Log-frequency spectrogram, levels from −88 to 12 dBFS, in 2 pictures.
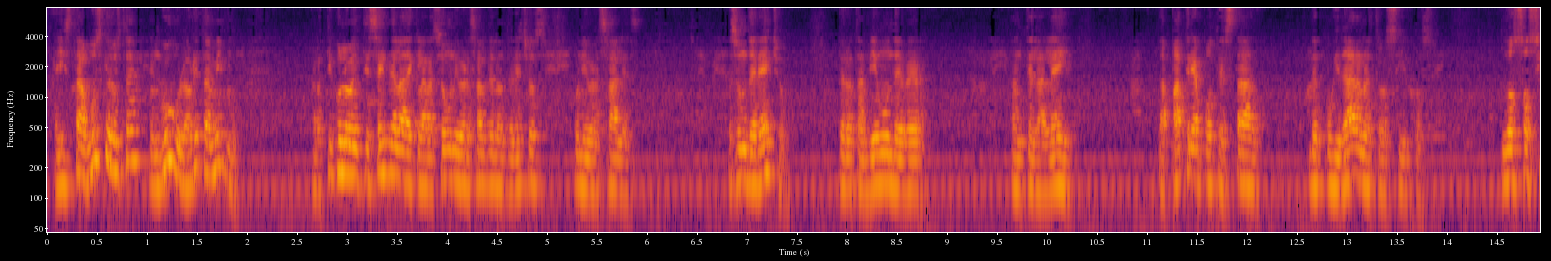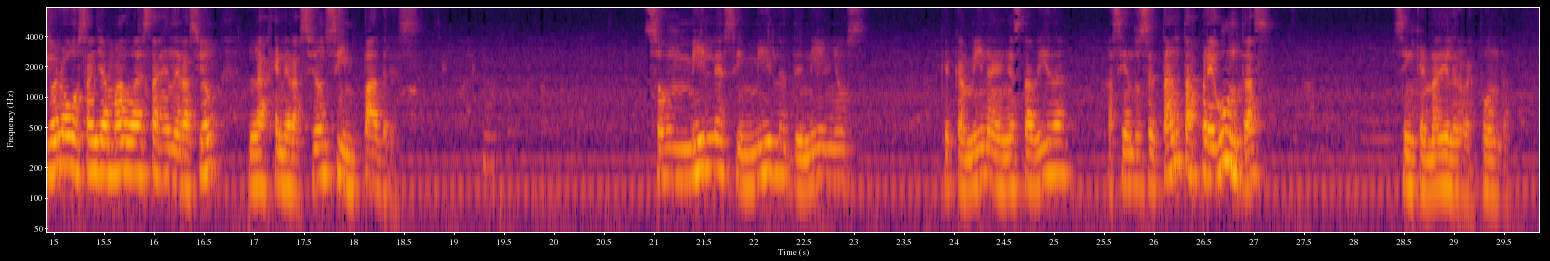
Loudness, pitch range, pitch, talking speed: -16 LUFS, 125-150 Hz, 130 Hz, 135 wpm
